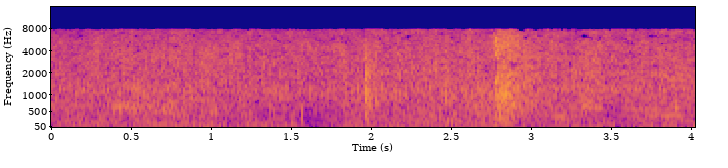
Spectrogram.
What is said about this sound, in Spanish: Escucháis el sonido de los furgones de la Policía Nacional en los que llegaban los detenidos y nada más. Y es que no ha habido nada que lamentar, ningún incidente a la llegada de los detenidos a esos juzgados de Ribeira.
